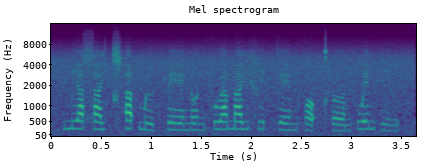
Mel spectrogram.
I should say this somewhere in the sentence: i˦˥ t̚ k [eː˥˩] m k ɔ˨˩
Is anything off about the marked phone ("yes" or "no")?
yes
